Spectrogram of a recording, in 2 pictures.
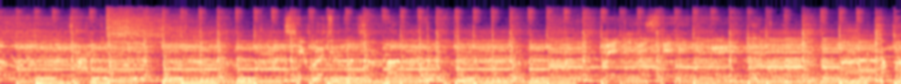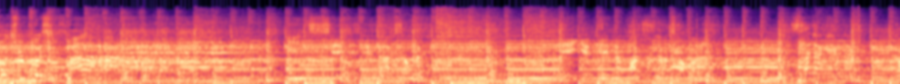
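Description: Loud amplified music with a fast, steady beat, playing without a break.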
